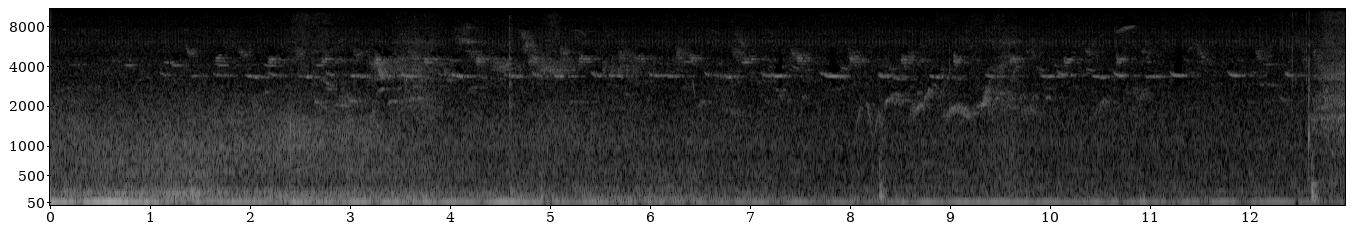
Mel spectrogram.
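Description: Small birds chirping, a quick series of short high chirps repeating over and over, with a low rumble that fades away over the first few seconds.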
